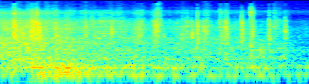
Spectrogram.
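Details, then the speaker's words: A-Star car, AC blower fan run with the key on and its socket plugged in. Even whirring hum with an airy rush and a few handling clicks. The blower spins smoothly; normal operation. "பாருங்கள், இதுதான் blower fan வந்து speed வரும்."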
